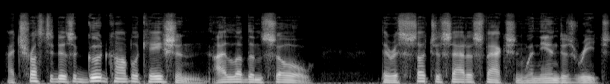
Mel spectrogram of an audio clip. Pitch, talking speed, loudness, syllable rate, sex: 105 Hz, 185 wpm, -17 LUFS, 5.5 syllables/s, male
